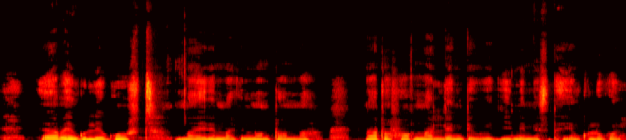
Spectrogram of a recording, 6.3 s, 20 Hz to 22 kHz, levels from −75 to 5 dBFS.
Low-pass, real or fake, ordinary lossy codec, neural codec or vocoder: none; real; none; none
